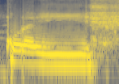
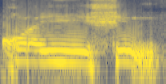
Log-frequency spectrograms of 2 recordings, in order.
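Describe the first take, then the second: First: The word stops on the final consonant. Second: The word ends with the full '-in' syllable.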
